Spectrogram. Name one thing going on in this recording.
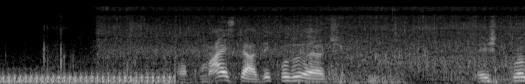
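Water trickles over rocks nearby.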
